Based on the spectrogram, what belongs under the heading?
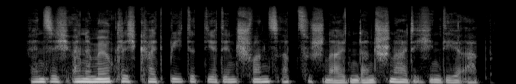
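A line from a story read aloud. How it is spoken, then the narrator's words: Very calm, controlled. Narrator (German): sehr ruhig und beherrscht sagte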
